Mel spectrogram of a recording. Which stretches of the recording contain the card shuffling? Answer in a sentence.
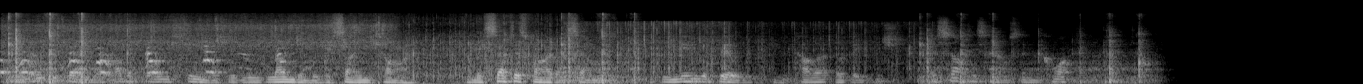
The card shuffling can be heard from 0.1 to 1.5 s, from 5.5 to 6.5 s and from 9.2 to 11.6 s.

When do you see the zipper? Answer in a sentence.
The zipper can't be heard in this clip.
